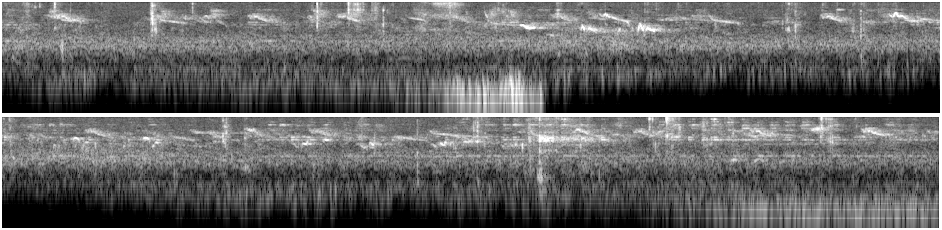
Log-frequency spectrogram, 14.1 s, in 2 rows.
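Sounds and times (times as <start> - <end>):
faint outdoor background noise: 0.0 - 14.0
small birds chirping: 0.0 - 14.0
low rumble: 3.0 - 4.1, 12.4 - 14.0.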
